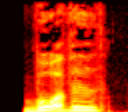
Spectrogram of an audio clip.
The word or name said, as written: hvorved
